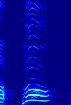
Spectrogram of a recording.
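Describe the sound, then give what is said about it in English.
A person's voice imitates a cat with one drawn-out, nasal meow, rising and then holding steady for about half a second, clear with nothing else around it. “They just go, meow.”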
